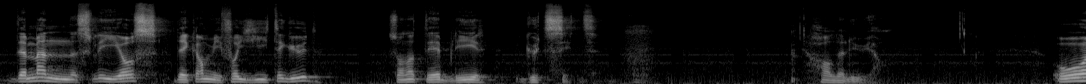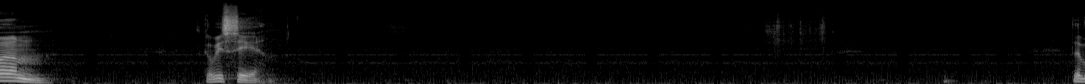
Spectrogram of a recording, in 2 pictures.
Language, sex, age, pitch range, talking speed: Danish, male, 60-79, 110-140 Hz, 60 wpm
